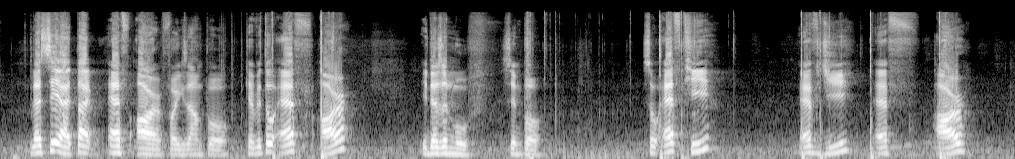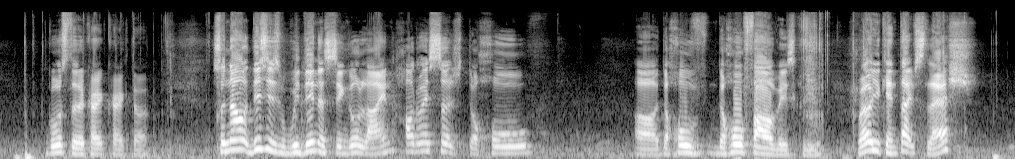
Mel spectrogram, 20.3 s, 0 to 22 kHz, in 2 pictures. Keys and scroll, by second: 2.4-3.6 typing, 5.3-9.8 typing, 10.9-11.6 typing, 19.5 /.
